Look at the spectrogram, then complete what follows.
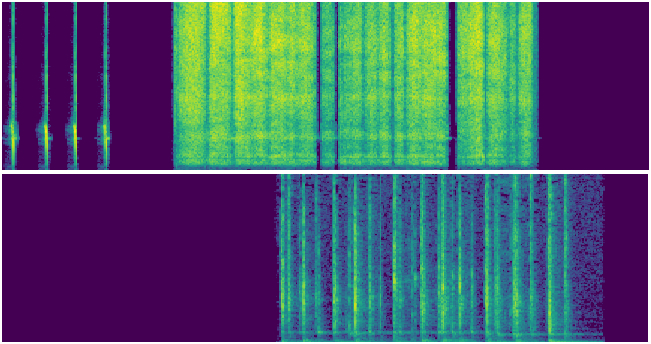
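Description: Animation sound effects: a quick run of short pops, then about two and a half seconds of scratchy pen-on-paper scribbling, then a fast stream of keyboard-typing clicks lasting about two seconds.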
